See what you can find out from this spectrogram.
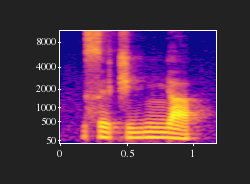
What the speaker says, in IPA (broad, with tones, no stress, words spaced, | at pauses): sɪ˦˨t͡ʃiː˦ŋɲa˦˨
